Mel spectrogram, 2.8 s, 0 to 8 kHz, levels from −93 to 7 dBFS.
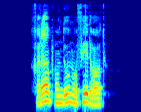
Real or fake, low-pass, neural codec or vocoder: real; 7.2 kHz; none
